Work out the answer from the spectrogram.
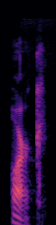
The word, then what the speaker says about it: Arq: Matt's car to drive to a nightclub called Arc it's spelled arq after this they made their way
